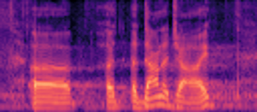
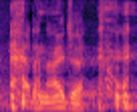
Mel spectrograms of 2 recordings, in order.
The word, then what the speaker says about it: Adonijah: son, whose name is Adonijah, and that's not right.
